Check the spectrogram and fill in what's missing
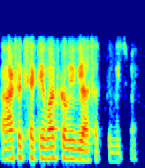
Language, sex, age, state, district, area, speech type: Hindi, male, 60+, Rajasthan, Jaipur, urban, conversation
